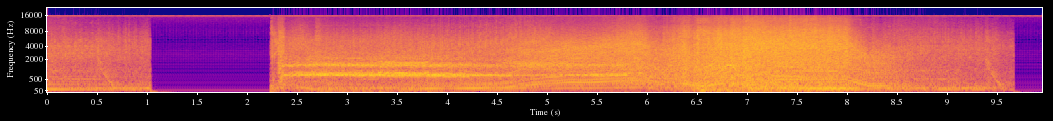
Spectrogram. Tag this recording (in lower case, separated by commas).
skidding, car, motor vehicle (road), car passing by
